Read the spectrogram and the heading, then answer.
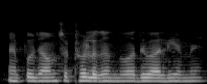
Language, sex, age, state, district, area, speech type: Sindhi, other, 60+, Maharashtra, Thane, urban, spontaneous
